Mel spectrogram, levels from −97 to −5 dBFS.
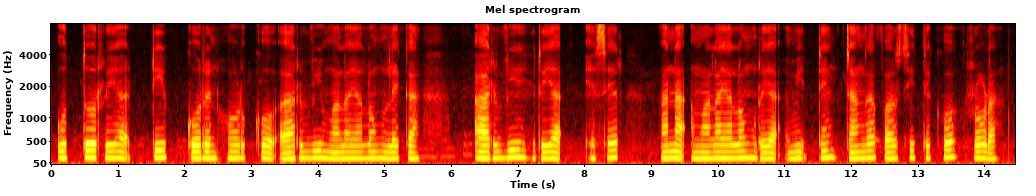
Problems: none marked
